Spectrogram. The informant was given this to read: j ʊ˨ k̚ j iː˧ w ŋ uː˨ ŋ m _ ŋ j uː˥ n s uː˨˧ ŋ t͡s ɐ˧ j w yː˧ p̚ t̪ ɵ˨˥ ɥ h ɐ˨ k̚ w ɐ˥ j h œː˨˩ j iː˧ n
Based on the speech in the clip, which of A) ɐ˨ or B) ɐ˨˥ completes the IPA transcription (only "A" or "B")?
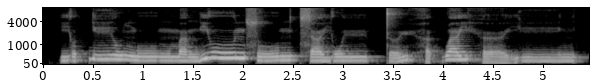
A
